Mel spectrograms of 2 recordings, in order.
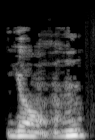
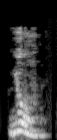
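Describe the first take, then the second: First: The pitch dips low, then rises slightly. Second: The pitch falls sharply from high to low.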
